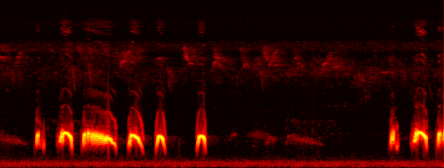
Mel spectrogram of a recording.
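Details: Spotted dove, a wild bird lured to the ground with a decoy, noted for its ringing, resonant voice: a phrase of short arched coos with one longer sustained note, then silence before another phrase starts.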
